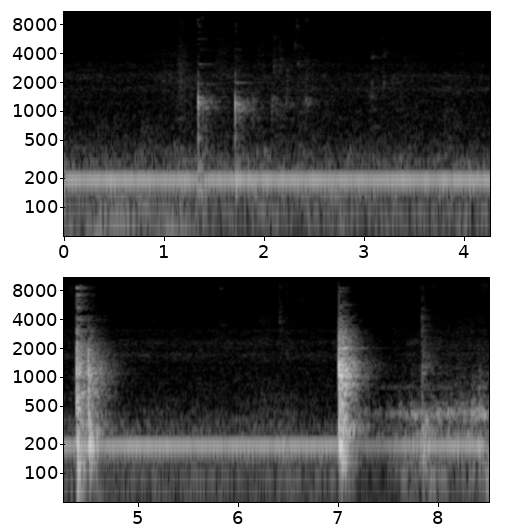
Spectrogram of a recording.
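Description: Stainless steel bowl knocked down on a tabletop: two light clicks near the start, then a loud clank about halfway and another near the end with a short ring. A steady low hum sits underneath.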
